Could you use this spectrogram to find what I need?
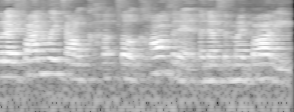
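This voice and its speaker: A woman's fairly high voice at a fairly quick pace, with lively intonation, noticeable background noise and audible room echo. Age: 20s. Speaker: college student practicing a speech. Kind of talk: speech rehearsal. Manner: fast; articulate. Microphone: poor audio.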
